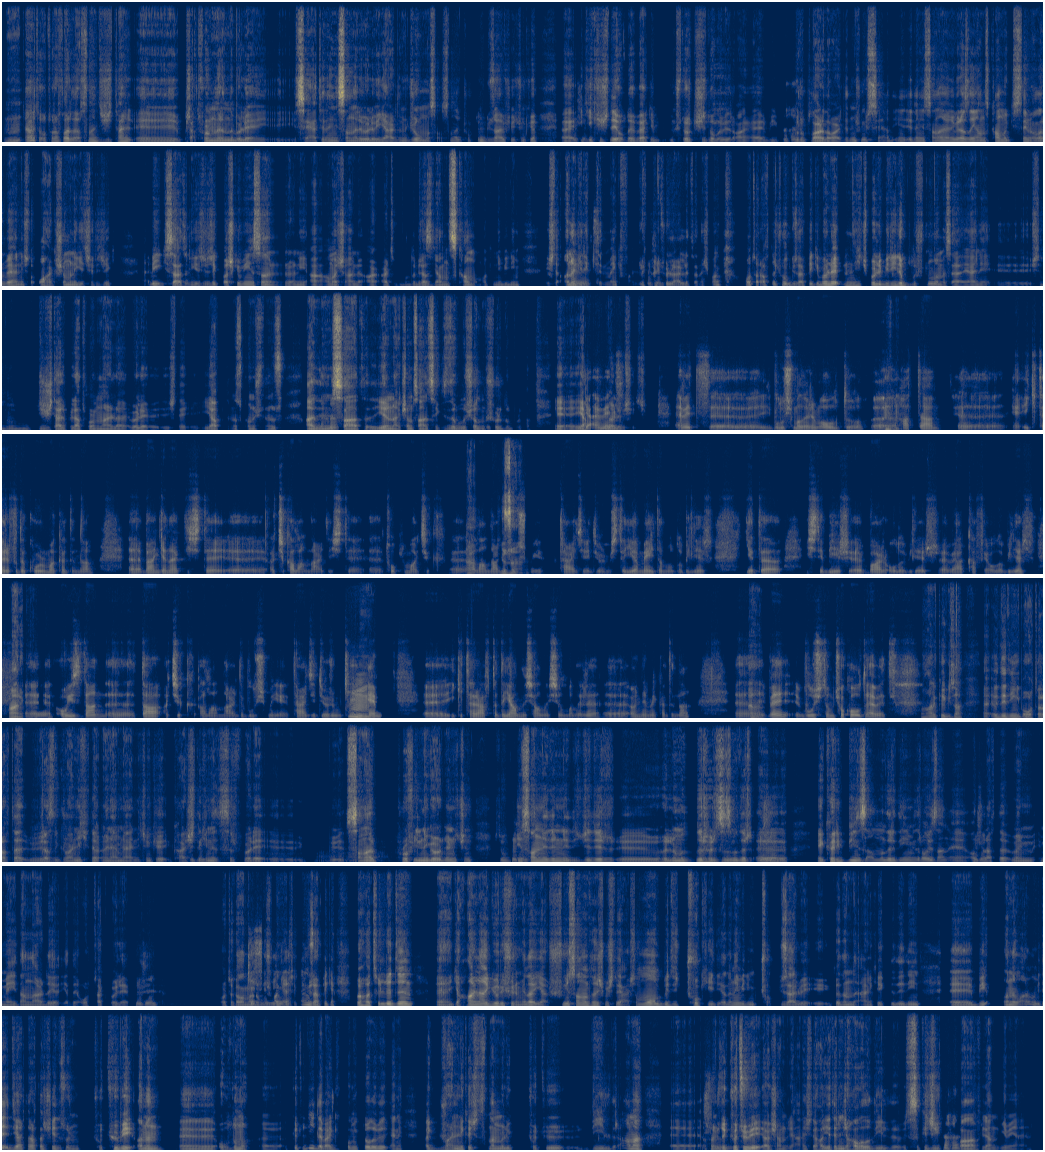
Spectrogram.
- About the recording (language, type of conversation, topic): Turkish, podcast, Yalnız seyahat ederken yeni insanlarla nasıl tanışılır?
- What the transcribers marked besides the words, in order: unintelligible speech; other background noise; unintelligible speech; tapping; "necidir" said as "nedicidir"; unintelligible speech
